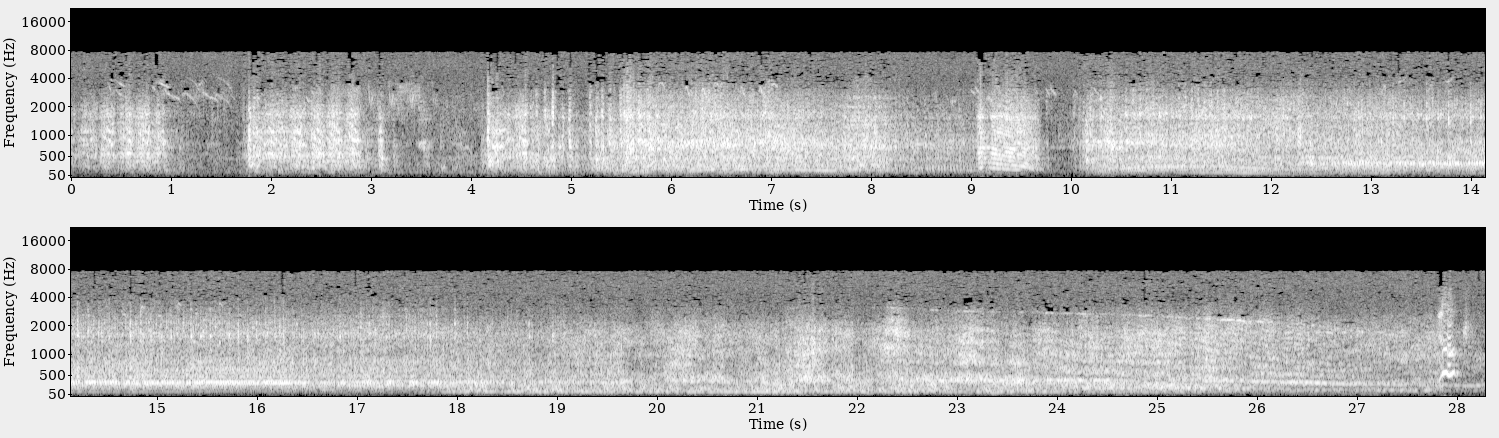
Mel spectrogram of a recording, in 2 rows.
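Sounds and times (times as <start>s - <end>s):
old car engine driving: 0.0s - 28.2s.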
